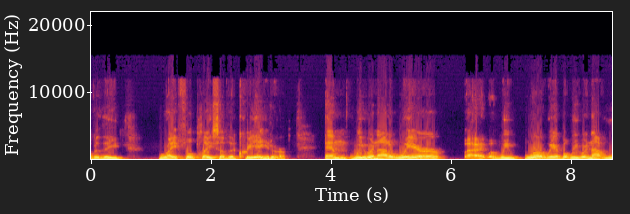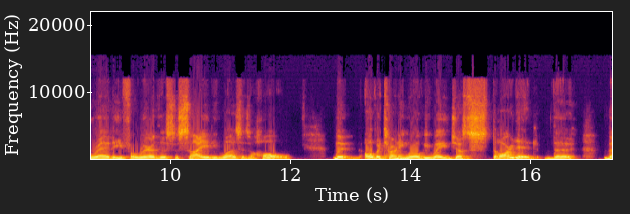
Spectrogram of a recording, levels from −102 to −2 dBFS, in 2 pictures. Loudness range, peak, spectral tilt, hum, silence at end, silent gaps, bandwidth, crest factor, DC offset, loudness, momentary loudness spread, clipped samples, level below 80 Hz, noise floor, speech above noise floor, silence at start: 3 LU; -2 dBFS; -6.5 dB/octave; none; 0 s; none; 12.5 kHz; 10 dB; under 0.1%; -13 LUFS; 8 LU; under 0.1%; -48 dBFS; -42 dBFS; 30 dB; 0 s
